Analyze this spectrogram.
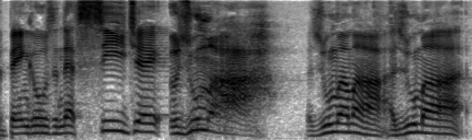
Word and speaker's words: Uzomah: Azuma. How do you pronounce it? That's right, isn't it? What? Azuma. Did you say Azuma? Azuma.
